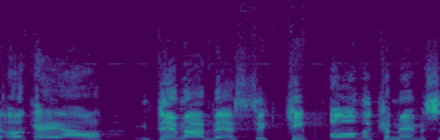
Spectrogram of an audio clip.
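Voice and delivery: high, earnest model answer; what he should have said. Retold or imitated. Preacher voicing the ideal rich man's answer, earnest and high. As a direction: voice the ideal eager reply, lifted. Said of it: "He should have said".

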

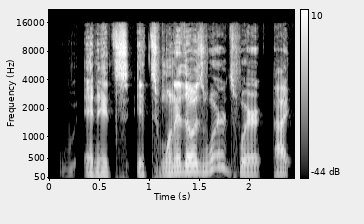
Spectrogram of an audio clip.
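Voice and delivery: ordinary delivery

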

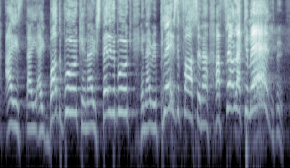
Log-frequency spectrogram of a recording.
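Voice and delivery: high, loud, sing-song boast; triumphant shout. Retold or imitated. Preacher boasting to the congregation, shouting and sing-song. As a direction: crow it out like a proud new man. Boasting about fixing the faucet.

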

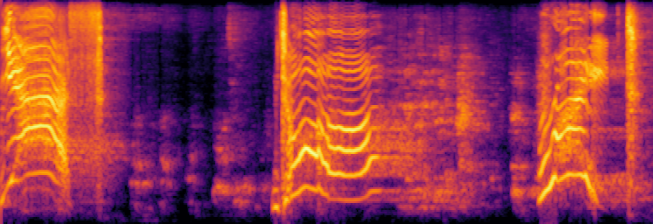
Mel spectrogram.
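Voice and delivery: hammed-up exasperated God yelling; sarcastic God. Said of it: "I can see God going".

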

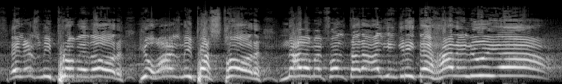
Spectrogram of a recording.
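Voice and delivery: high, very loud declarations climbing to a stretched cry; full-force preaching shout. Real, not acted. Preacher rallying congregation to shout hallelujah, fervent full-force shout.

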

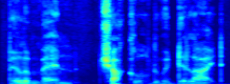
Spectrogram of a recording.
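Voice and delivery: ordinary delivery, nothing marked

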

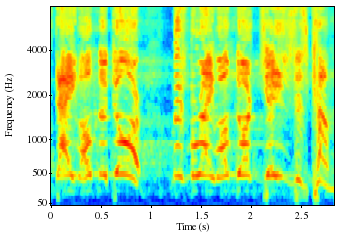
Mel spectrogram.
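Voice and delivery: high, full-force yell at a door; acted frantic plea to be let in; panicked screaming. Boy beating on the neighbours' door, panicked screaming. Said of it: "What are you screaming?".

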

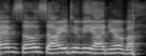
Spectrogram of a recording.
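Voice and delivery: high-pitched, pleading mock wail; imitated crying wail. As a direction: wail it like a panicked kid begging. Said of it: "I started crying and wailing".

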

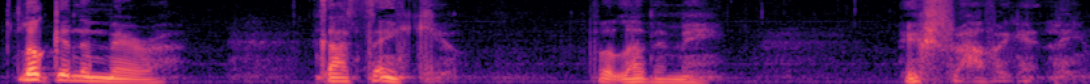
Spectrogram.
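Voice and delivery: a hushed devotional murmur; whispered prayer. Real, not acted. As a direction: pray it under your breath. Pastor models quiet prayer.

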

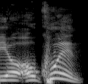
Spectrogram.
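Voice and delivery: calling out. Retold or imitated. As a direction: call his name to get his attention. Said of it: "I was like".

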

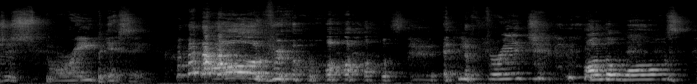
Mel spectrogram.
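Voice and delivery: can barely get it out for laughing; laughing while telling. Real, not acted. Telling friends the sleepwalking story, cracking up loudly.

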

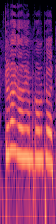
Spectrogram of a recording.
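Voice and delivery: high, airy fake-casual goodnight; excusing yourself too brightly to get away; high put-on goodnight to the wife, light and innocent; mock sweet goodnight. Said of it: "I was like".

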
